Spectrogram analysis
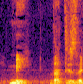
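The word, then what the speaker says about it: μι: And at the end, we're gonna have a test, a few Greek words in which you're gonna try and pronounce them properly, with me explaining at the end how to properly pronounce them.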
